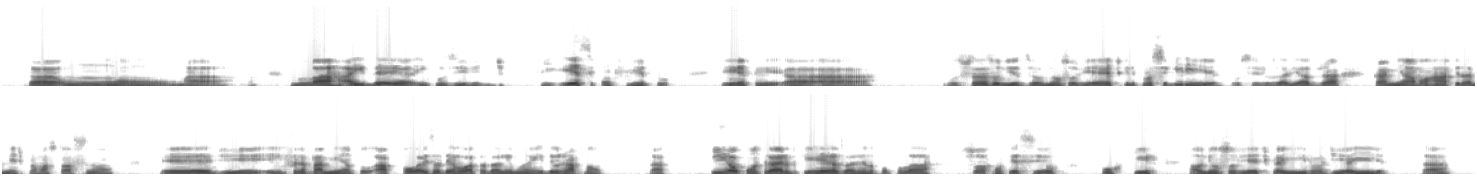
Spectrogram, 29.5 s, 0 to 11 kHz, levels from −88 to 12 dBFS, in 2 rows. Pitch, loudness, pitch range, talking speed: 135 Hz, -24 LUFS, 115-160 Hz, 130 wpm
